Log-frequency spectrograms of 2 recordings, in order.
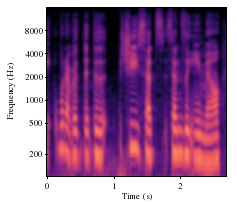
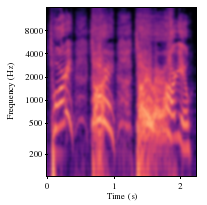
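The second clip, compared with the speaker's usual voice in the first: very high, loud frantic shouts; hammed-up panicked mother calling out; mock hysterical calling; 10 semitones higher, 4 dB louder than usual. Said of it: "I was hysterical".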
